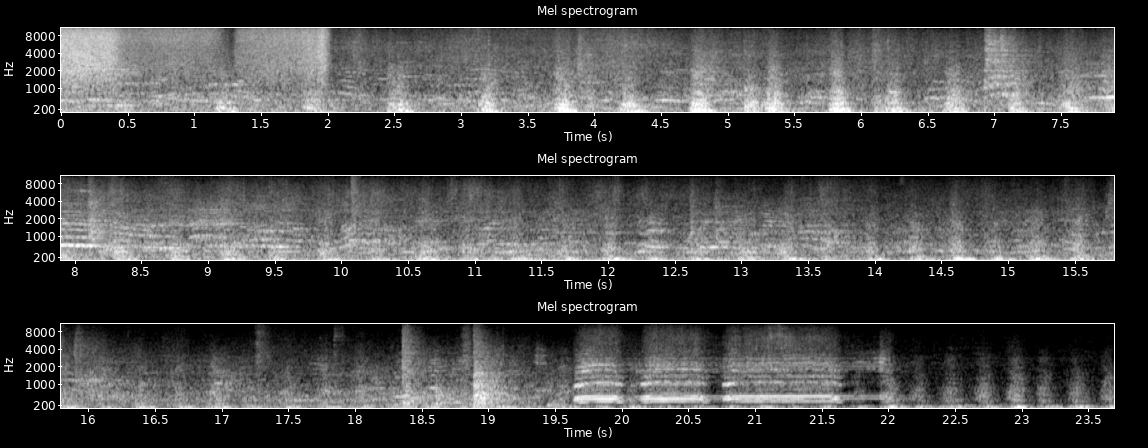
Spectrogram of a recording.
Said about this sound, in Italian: Al primo binario, Maria, parte il diretto per Maria. Milano.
